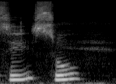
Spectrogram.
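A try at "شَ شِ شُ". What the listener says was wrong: না এটা কি শিন পড়তেছেন, আমি বুঝি না আপনার উচ্চারণ, একটু একটু বললে বলে পারেন, শা শি শু এটা তো শিন হবে, এটা সা হবে না।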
